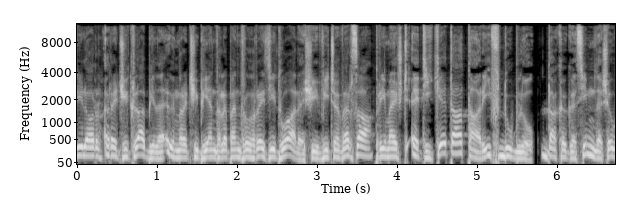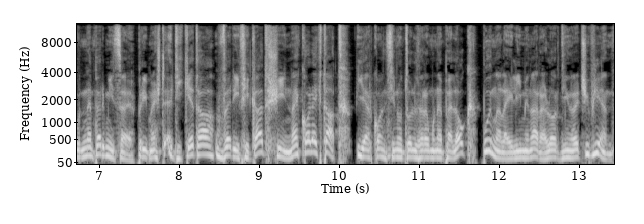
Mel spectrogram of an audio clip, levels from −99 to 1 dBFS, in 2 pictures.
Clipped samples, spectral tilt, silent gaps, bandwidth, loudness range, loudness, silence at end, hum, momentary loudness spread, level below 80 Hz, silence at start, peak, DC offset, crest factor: under 0.1%; -4.5 dB/octave; none; 12 kHz; 1 LU; -16 LUFS; 0 s; none; 3 LU; -38 dBFS; 0 s; 0 dBFS; under 0.1%; 16 dB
